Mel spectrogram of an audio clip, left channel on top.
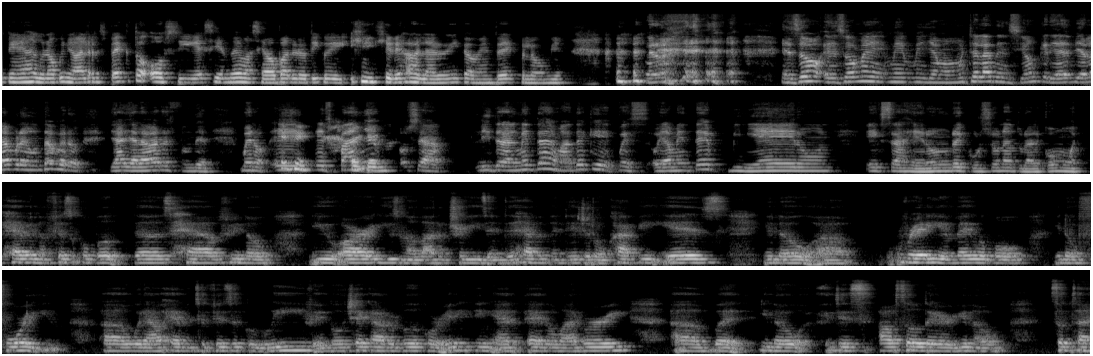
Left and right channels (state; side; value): different; both; correlation 0.00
